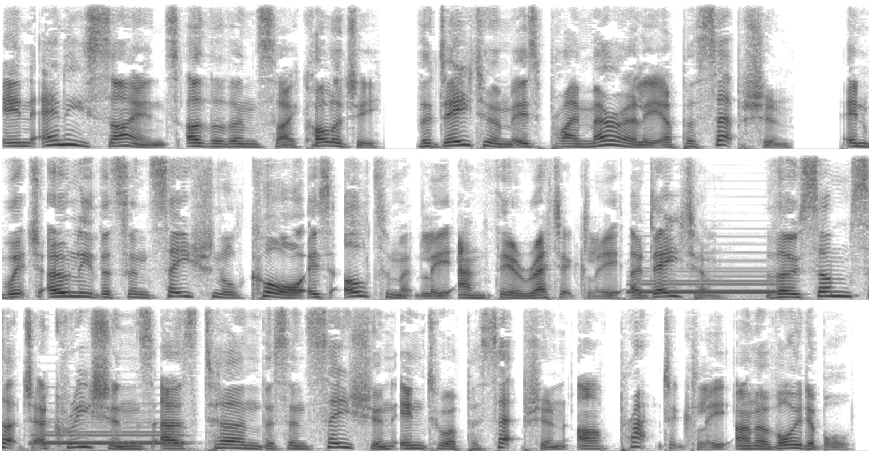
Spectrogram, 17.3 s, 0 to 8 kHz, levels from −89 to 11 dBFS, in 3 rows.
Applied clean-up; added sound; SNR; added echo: none; Vehicle horn, car horn, honking; 7 dB; none.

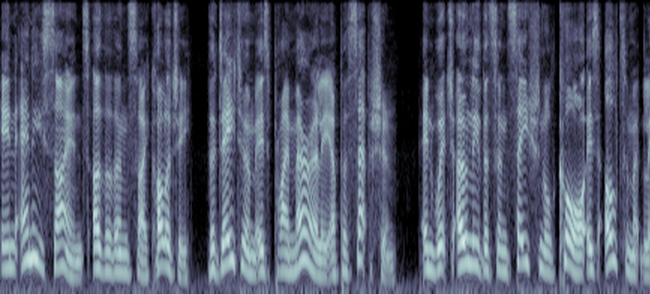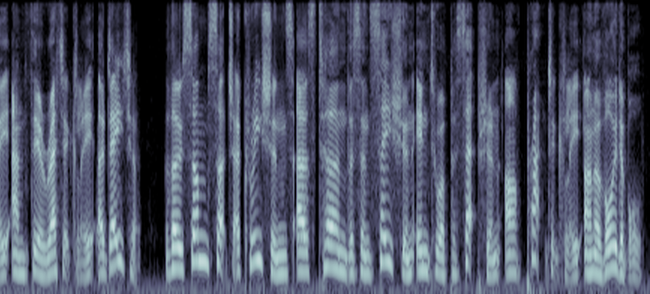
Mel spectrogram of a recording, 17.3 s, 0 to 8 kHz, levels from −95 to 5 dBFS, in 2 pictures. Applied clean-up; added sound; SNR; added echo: neural diffusion model UNIVERSE++.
